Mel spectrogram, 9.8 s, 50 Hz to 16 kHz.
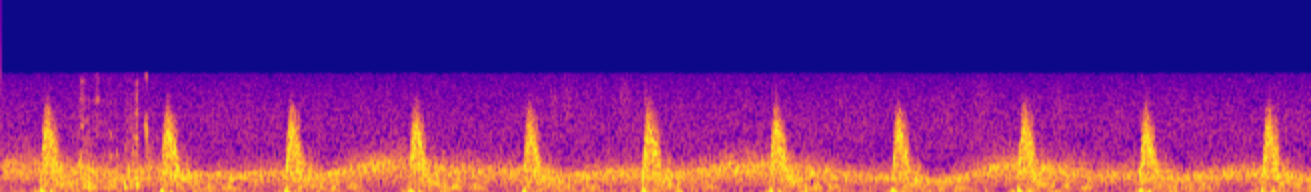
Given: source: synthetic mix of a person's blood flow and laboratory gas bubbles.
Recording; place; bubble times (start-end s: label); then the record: Doppler ultrasound of blood flow; subclavian vein
0.55-1.17 s: bubbles
From the record:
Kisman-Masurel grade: 211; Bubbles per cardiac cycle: several, 3 to 8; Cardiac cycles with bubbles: 1 to 10%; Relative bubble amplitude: barely perceptible (0.100 to 0.250); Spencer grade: 1 (occasional bubble signal discernible with the cardiac motion signal, with majority of cardiac periods free of bubbles); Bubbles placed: anywhere in the cardiac cycle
